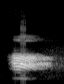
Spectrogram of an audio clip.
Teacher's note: আ স্বরধ্বনিটি উচ্চারণের সময় জিহ্বার সামনে বা পিছনে যায় না, কেন্দ্রীয়ভাবে অবস্থান করে বলে একে কেন্দ্রীয় স্বরধ্বনি বলা হয়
